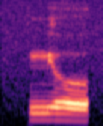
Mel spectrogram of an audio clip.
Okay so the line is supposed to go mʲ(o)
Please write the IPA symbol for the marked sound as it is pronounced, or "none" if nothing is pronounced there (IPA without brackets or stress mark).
o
